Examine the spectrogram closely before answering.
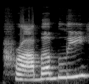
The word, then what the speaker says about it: probably: the long e sound probably here's prob i know this is a short u here i mean short oh sorry prob probably right three syllables probably probably separate or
